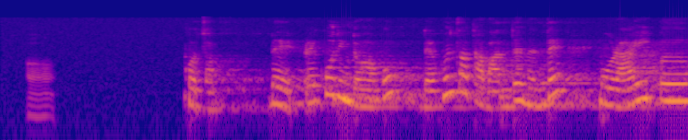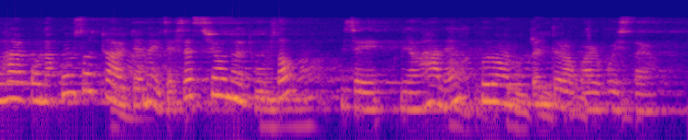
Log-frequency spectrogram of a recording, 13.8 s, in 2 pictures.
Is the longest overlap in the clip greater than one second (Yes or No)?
Yes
